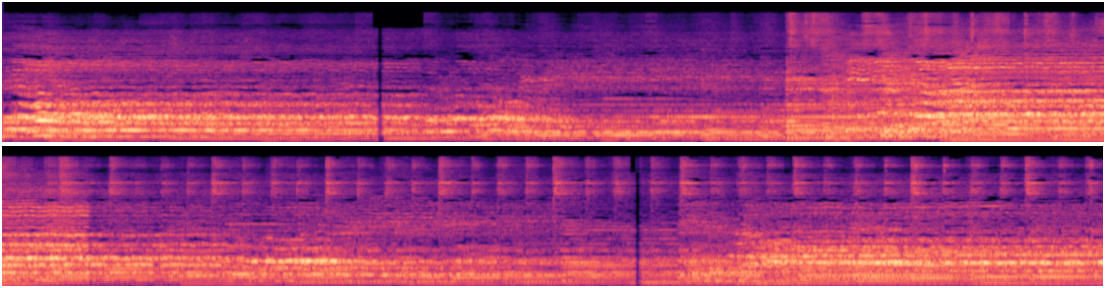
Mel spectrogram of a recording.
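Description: A small group of women and a man singing a gospel song in harmony into microphones, with musical accompaniment. A light, quick percussion beat joins about halfway through.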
